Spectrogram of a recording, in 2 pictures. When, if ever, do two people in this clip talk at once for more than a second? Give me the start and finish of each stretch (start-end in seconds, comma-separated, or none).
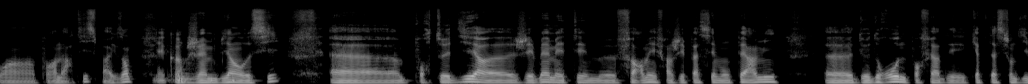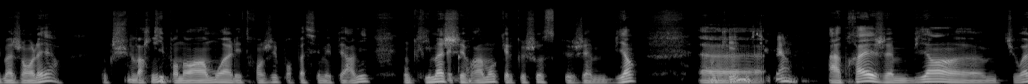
none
